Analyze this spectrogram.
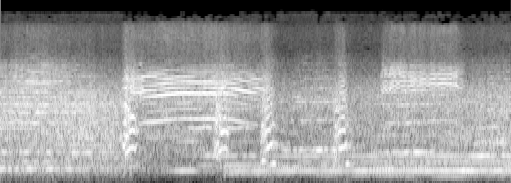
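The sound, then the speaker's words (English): A newborn lamb, found in a small cove between two boulders on a snowy mountain, bleats repeatedly, a series of high, quavering cries with a wavering pitch, each lasting about half a second, loud and clear with no talking. “Bill enters a small cove between two boulders and finds a lamb.”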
